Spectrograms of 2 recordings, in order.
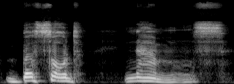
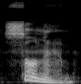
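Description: First: Every written letter, including the silent ones, is sounded. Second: The silent letters are dropped in speech. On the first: The speaker calls it wrong. "which in typical Tibetan spelling is spelt B" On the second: The speaker calls it right. "But you actually say it sonam"

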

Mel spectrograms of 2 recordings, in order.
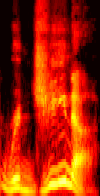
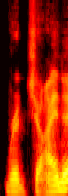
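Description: First: It uses the standard pronunciation of the word. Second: It uses the city's own local pronunciation. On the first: This is how an outsider says the city's name. The speaker calls it wrong. "the American narrator said Regina" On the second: This is how the city's name is really said. The speaker calls it right. "But Regina is the city"

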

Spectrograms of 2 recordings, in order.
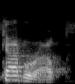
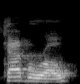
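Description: First: The name is said with Catalan pronunciation. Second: The name is said with French pronunciation. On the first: "if you're speaking Catalan, which I prefer, it's Cabareau" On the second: "if you're speaking French, it's Cabareau"

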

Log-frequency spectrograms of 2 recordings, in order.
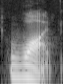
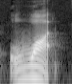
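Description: Both takes have the same delivery.

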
